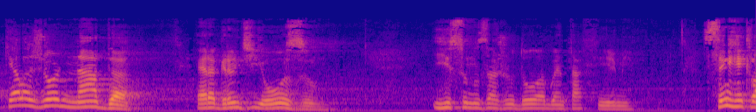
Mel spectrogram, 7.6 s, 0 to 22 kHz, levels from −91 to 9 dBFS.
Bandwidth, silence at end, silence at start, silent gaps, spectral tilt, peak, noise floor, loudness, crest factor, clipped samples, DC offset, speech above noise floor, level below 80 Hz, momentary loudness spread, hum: 11.5 kHz; 0 s; 0 s; none; -5 dB/octave; -8 dBFS; -55 dBFS; -28 LUFS; 20 dB; under 0.1%; under 0.1%; 28 dB; -62 dBFS; 16 LU; none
